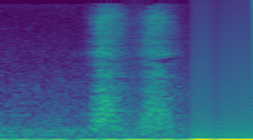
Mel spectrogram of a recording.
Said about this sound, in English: Sniffle and sneeze. You can't do it, can you?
